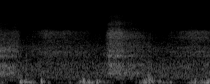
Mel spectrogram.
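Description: Faint breathing and soft, irregular footfalls of a hiker walking under a heavy pack.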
